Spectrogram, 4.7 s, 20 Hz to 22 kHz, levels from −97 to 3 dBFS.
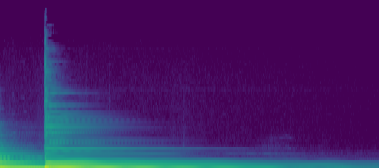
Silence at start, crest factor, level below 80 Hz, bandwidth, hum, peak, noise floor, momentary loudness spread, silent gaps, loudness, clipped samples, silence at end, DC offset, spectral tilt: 0 s; 20 dB; -60 dBFS; 10.5 kHz; none; -2 dBFS; -53 dBFS; 22 LU; none; -21 LUFS; under 0.1%; 1.3 s; under 0.1%; -8.5 dB/octave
